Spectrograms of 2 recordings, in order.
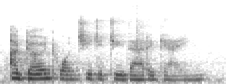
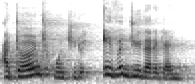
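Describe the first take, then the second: First: It sounds casual, without real warning. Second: It sounds firm, with pauses and clear words.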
